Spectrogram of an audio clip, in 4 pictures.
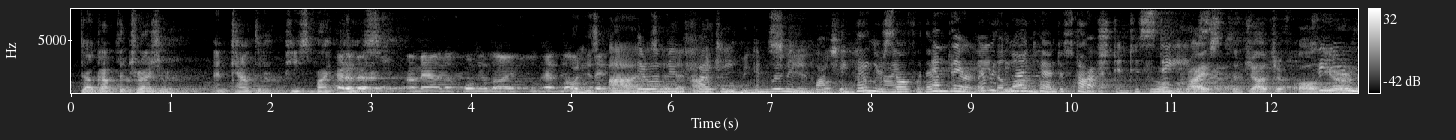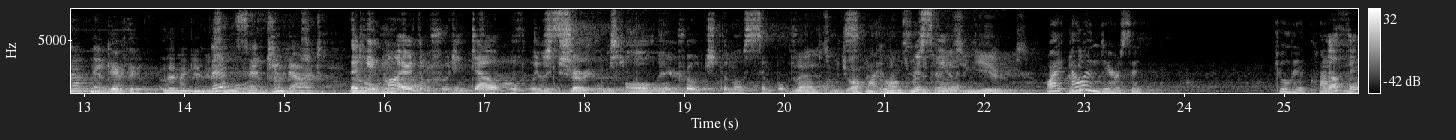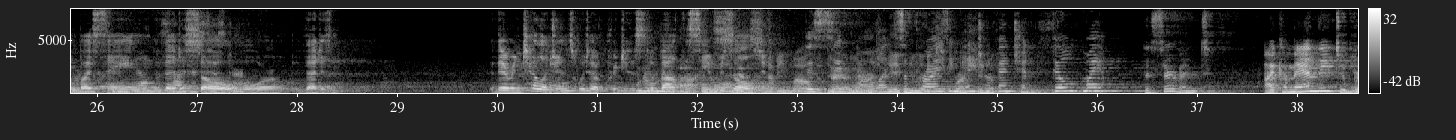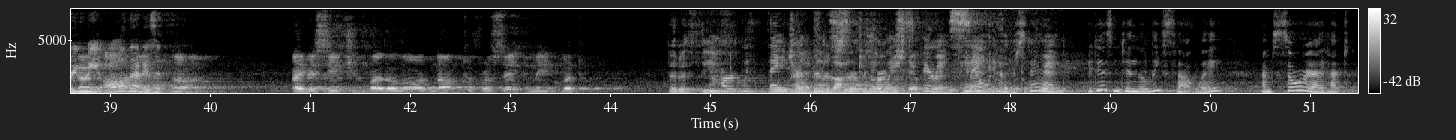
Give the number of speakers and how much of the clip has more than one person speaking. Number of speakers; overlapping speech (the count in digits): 10, about 50%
